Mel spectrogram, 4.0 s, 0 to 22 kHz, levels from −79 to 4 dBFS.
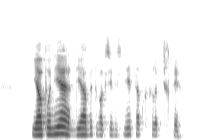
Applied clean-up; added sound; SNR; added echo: none; none; none; none.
